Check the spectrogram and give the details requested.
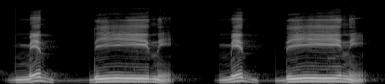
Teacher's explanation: Huruf dal sifatnya tertahan atau syiddah. Maka seolah-olah berhenti. Namun tidak berhenti. Sebetulnya hanya menahan di titik dal.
